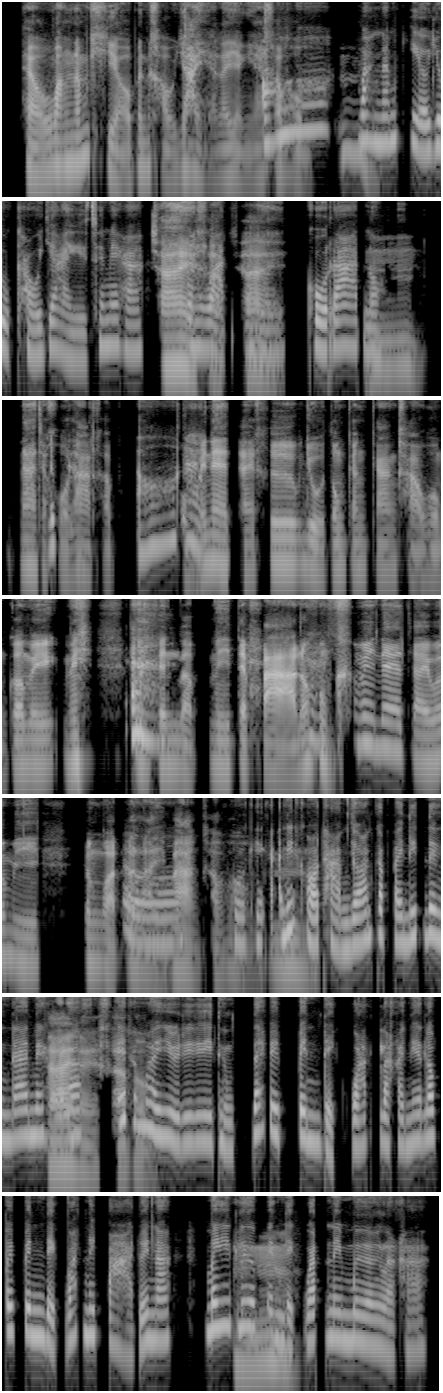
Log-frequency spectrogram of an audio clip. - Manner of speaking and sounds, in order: laughing while speaking: "ไม่"; laughing while speaking: "เออ"; laughing while speaking: "ก็ไม่แน่ใจ"
- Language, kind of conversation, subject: Thai, podcast, คุณมีเรื่องผจญภัยกลางธรรมชาติที่ประทับใจอยากเล่าให้ฟังไหม?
